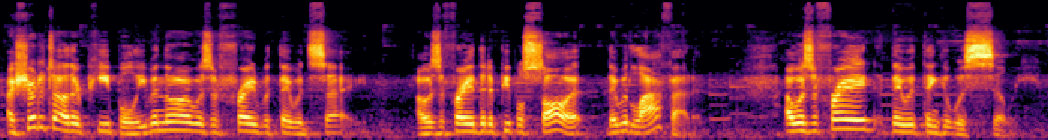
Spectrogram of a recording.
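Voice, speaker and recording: A man who is a teacher reading a picture book aloud to young students, expressive and speaking to them directly. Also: sits high, a little fast, soft background music. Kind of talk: animated children's read-aloud.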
